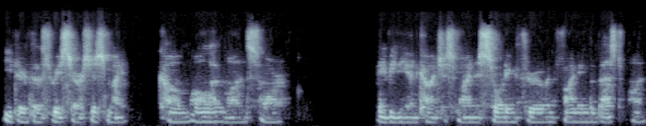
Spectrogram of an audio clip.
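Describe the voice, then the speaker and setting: A man speaking as a hypnotherapist, giving soothing, unhurried, gentle instructions in guided hypnosis and explanation. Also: fairly low pitch, completely flat delivery, low-quality recording. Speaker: hypnotherapist demonstrating a hand induction.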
